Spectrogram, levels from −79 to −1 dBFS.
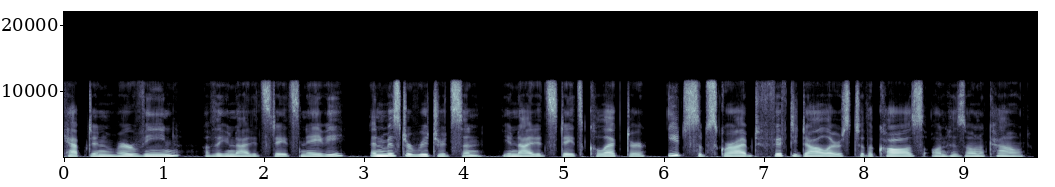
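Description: Nothing technical stands out in this short speech recording; it holds together without any audible trouble from beginning to end.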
